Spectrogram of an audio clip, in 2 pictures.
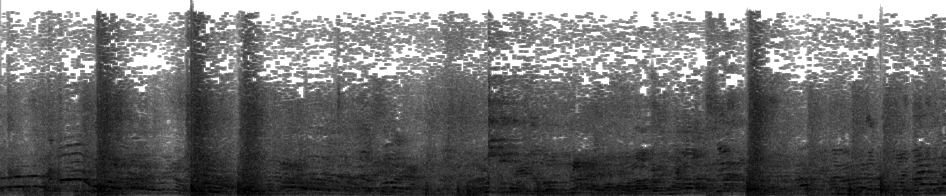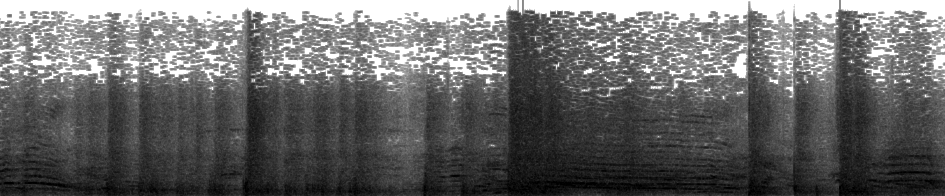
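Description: Bodies slam loudly onto a mat, again and again.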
